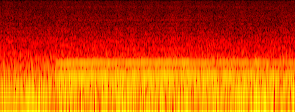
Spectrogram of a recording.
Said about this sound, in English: So I'm in my laundry room in my apartment building, and I'm going to share with you the sound of the dryer. Okay, do you hear that? It goes, it's a lower note. It goes.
